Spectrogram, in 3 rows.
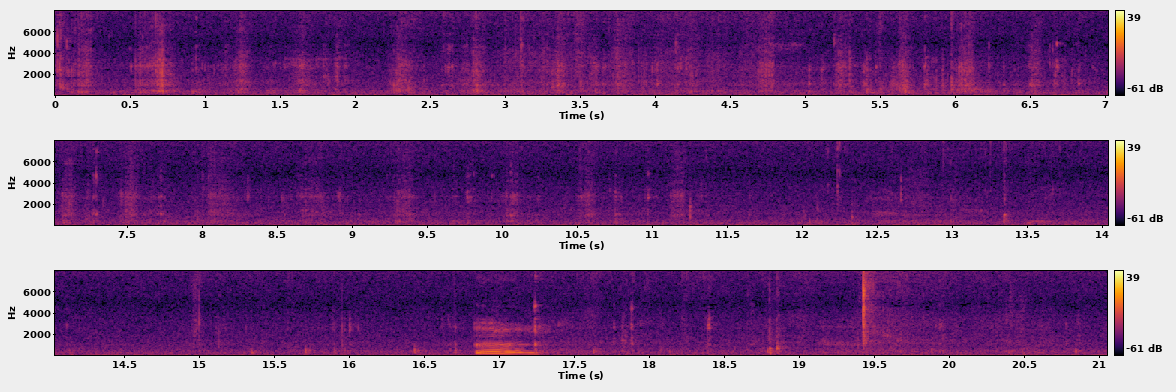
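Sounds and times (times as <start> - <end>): chewing crisp lettuce: 0.0 - 11.4.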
